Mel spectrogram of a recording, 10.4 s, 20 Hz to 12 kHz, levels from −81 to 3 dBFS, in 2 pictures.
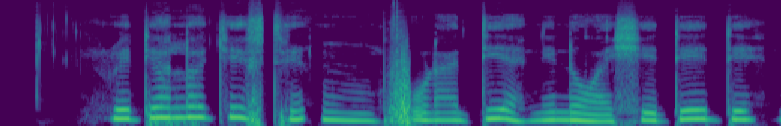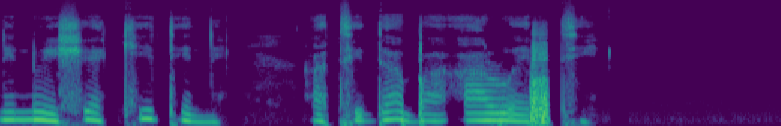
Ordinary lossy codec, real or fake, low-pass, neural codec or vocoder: none; real; none; none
